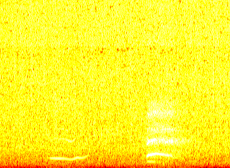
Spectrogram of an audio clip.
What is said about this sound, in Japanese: 雨がいっぱいいっぱい入ってきた。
